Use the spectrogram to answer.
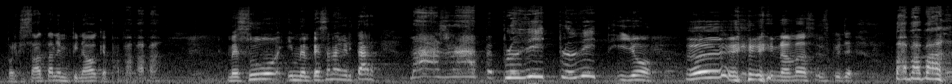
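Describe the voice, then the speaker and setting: Young Mexican man, slightly high voice, animated storyteller; faint rumble behind. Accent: Mexican Spanish. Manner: lively storyteller who acts out other people's lines. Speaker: guest. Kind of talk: casual storytelling interview.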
